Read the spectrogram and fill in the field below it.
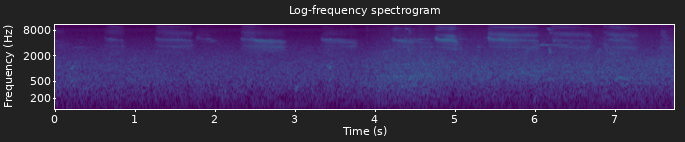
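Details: European starling chicks in a tree cavity, hungry while a busy parent brings food; harsh, raspy buzzing bursts repeated irregularly, several per second at times, rising and falling in loudness over steady background hiss.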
